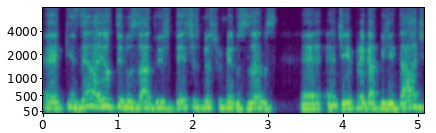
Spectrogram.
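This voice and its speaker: A man talks at a moderate pace in a fairly high pitch, somewhat breathy. His intonation stays fairly even and his loudness very even. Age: 50s. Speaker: podcast host on parenting education. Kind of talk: interview. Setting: podcast. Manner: hesitant, repeats words.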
